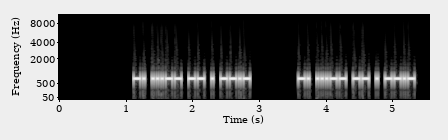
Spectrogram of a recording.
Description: Morse code, heard as a keyed tone, about 34 wpm, 700 Hz. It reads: N3MEQ N3MEQ
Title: USA Call Signs - 5 Characters - Repeated 2x - 35wpm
